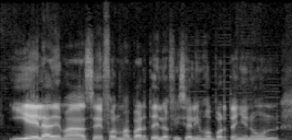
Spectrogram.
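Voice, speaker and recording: A man with a fairly high pitch. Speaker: radio interviewer. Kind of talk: interview.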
